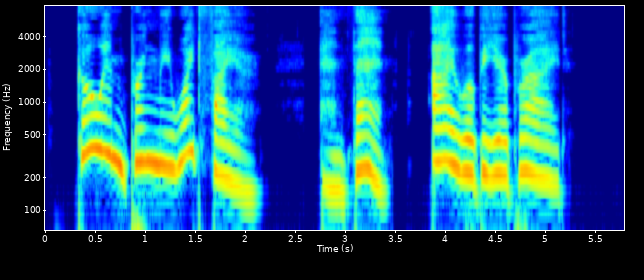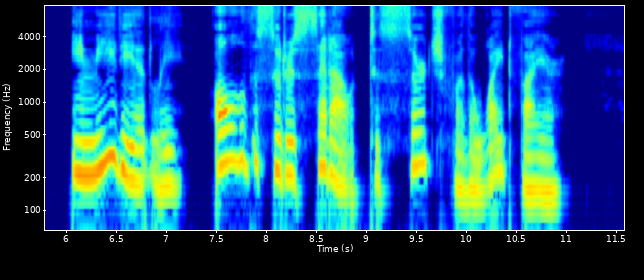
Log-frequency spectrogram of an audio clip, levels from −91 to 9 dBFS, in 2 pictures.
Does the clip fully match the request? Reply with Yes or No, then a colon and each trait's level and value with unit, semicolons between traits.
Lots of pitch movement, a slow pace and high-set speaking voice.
Yes: wide, 7.5 semitones; slow, 130 wpm; high, 225 Hz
